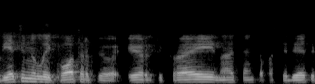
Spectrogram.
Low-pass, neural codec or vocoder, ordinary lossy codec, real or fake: 7.2 kHz; none; Opus, 16 kbps; real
